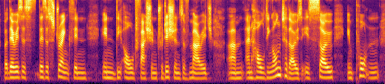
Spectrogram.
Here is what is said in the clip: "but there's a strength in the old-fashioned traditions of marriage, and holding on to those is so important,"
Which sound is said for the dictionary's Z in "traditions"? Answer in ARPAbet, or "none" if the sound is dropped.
Z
